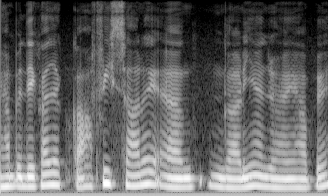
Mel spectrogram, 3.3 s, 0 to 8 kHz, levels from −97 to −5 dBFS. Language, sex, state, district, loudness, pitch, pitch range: Hindi, male, Bihar, Araria, -14 LUFS, 150 Hz, 140-170 Hz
